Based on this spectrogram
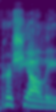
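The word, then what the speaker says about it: Hirsi Ali: Hirshi Ali.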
